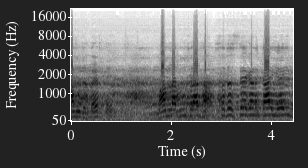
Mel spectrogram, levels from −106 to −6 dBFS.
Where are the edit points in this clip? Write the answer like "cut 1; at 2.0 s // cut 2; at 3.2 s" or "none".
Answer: cut 1; at 2.8 s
